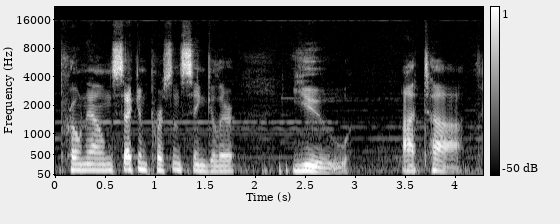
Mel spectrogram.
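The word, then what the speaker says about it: אתה: look at this pronoun it has two vowels two syllables it's a very simple hebrew word to read the first syllable is ah the second syllable is ta you put the word together you get atta mitsuyan and now if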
